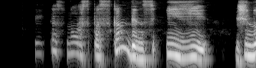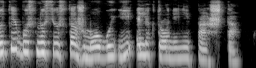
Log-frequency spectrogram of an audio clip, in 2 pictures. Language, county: Lithuanian, Alytus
